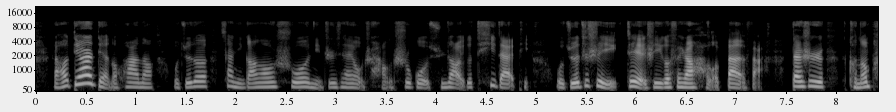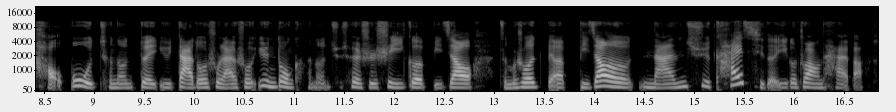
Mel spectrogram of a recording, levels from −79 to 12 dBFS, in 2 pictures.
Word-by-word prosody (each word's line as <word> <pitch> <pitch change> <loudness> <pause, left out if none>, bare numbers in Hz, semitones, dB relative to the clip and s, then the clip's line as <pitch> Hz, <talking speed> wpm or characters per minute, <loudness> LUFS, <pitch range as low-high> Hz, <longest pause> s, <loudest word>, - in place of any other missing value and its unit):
然 190 - -6
后 245 - +1
第 330 - -3
2 380 +1 +9
点 230 -10 -4
的 180 - -9
话 210 +3 -4
呢， 195 -2 -6 0.2
我 185 - -13
觉 200 +3 -5
得 235 0 -2
像 250 -3 -7
你 195 - -7
刚 190 +1 -3
刚 215 +1 -2
说， 215 -1 -4
你 180 -4 -9
之 200 - -8
前 200 -1 -8
有 185 - -8
尝 - - -14
试 210 - -7
过 190 -4 -6
寻 195 - -10
找 200 -2 -2
一 - - -8
个 200 - -7
替 285 - -8
代 - - +1
品， - - -19 0.2
我 - - -6
觉 190 - -6
得 205 - +4
这 265 - -5
是 245 -3 +1
一 - - -6
这 245 - +3
也 - - +4
是 200 - -3
一 - - 0
个 200 - +2
非 210 +1 -3
常 195 -1 +5
好 - - -8
的 - - -8
办 - - +3
法。 - - -8 0.3
但 240 -1 +6
是 235 -2 +2 0.2
可 - - -7
能 215 +4 +1
跑 - - -2
步 250 -7 +3
可 185 - -6
能 180 0 -5
对 190 -4 +2
于 185 +1 -9
大 180 - +7
多 190 +1 0
数 205 - -3
来 175 -1 +2
说， 195 +1 -3
运 250 -5 -1
动 210 -5 +2
可 180 - -15
能 185 -2 -11
确 - - -14
确 215 -3 -2
实 185 0 -3
是 215 - -3
一 185 - -4
个 195 0 +3
比 170 - -13
较 190 -1 +6 0.3
怎 - - -8
么 175 - -4
说， 210 +1 +4
比 210 - -13
较 190 - +2
比 190 - -5
较 230 -3 +8
难 185 +2 -1
去 240 0 -6
开 300 - +2
启 385 - -7
的 - - -5
一 190 - -8
个 195 - -4
状 195 -2 +1
态 180 - -5
吧， - - -6
200 Hz, 320 characters per minute, -25 LUFS, 185-225 Hz, 0.3 s, 2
